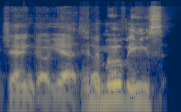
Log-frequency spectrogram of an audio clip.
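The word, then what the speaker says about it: Django: Jango like d Jango the D is silent The The J no the de asy the Dey yes like Jango yes in the movie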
